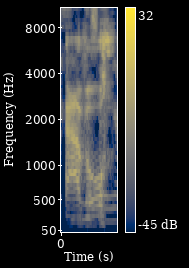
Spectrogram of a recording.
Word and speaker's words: Cavill: Cavill.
